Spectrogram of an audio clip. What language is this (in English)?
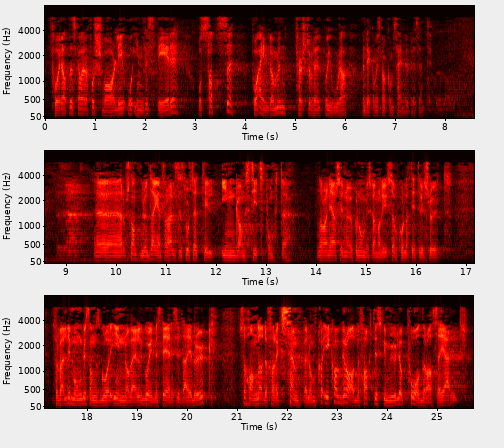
Norwegian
